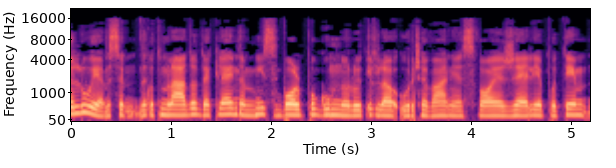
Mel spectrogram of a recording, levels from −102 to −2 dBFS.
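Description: Frames out of order occur three times in this speech. From 0.36 to 0.77 s, just before "kot mlado dekle", and from 1.66 to 2.07 s, between "kot mlado dekle" and "bolj pogumno", two adjacent blocks of about 186 ms each, which fits runs of four frames, were decoded in swapped order. From 2.95 to 3.08 s, after "bolj pogumno", two blocks of about 46 ms, consistent with single frames, are exchanged. Each stretch sounds like a garbled flutter, and no time is lost. At 3.43 s a CD skip produces a brief mute of roughly 20 ms as the laser jumps to another turn of the spiral. Playback then resumes from a different point, so the sound lurches abruptly.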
